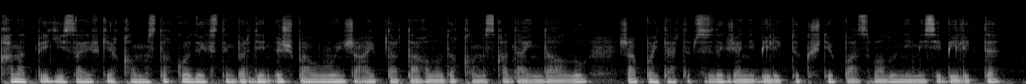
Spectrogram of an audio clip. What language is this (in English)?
Kazakh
